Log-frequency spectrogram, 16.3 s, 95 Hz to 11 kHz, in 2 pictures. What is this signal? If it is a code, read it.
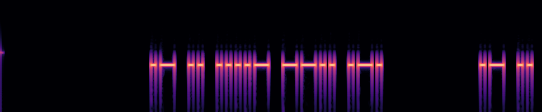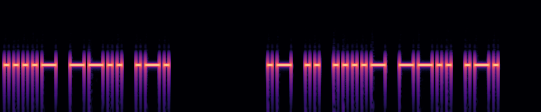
Morse code, heard as a keyed tone, about 17 wpm, 700 Hz. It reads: AI4ZR AI4ZR AI4ZR
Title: USA Call Signs - 5 Characters - Repeated 3x - 17wpm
